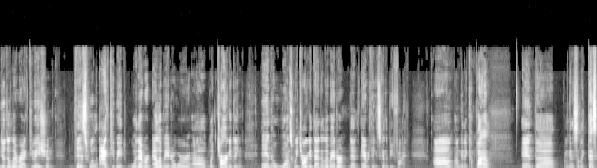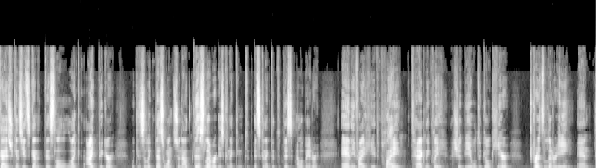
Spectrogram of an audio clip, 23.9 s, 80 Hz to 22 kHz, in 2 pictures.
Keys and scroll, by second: 20.8 w, 22.3 e.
